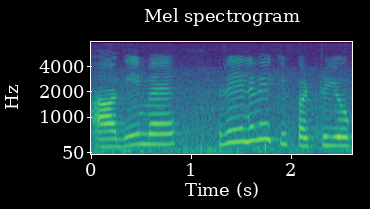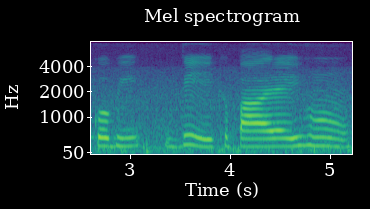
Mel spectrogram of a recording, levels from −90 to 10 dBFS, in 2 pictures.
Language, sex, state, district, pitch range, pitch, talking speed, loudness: Hindi, female, Bihar, Kaimur, 215-275 Hz, 230 Hz, 115 wpm, -15 LUFS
